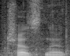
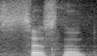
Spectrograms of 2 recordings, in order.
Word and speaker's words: CESNET: yakob shaarik from cesnet I always mispronounce seset sometimes I say chesnet but it's cesnet um and he's going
